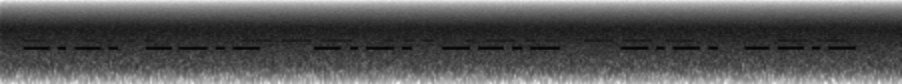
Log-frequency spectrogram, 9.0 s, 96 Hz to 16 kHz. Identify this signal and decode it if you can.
Morse code, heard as a keyed tone, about 14 wpm, 860 Hz, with radio static and a weaker station near 1340 Hz. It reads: CQ CQ CQ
